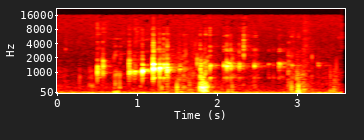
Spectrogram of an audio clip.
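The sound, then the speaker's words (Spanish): Quiet sipping of Coca-Cola: a few wet slurps and a gulp, with faint liquid and mouth sounds, no talking. “Bueno, ¿vais a permitir que eche un traguito?”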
